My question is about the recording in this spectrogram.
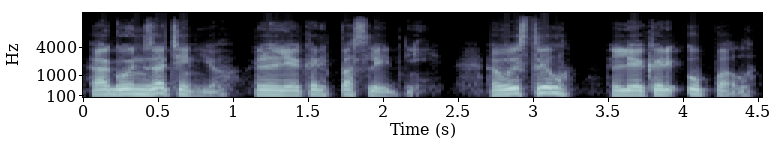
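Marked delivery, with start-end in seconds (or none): none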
